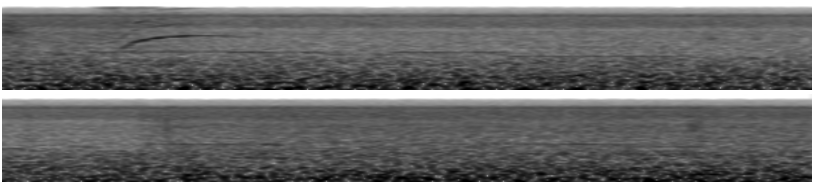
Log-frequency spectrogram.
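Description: Steady rushing of a shallow, fast mountain river running over rocks and small rapids.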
